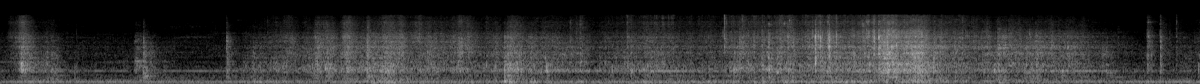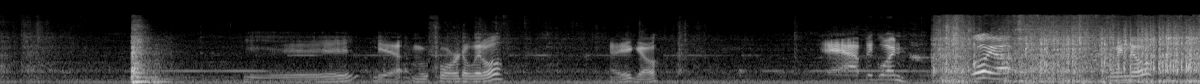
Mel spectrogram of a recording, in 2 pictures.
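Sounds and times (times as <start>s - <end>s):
heavy demolition machinery running: 0.0s - 24.0s
debris crunching and breaking: 2.6s - 12.6s, 21.3s - 24.0s
loud crash: 21.3s - 24.0s.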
